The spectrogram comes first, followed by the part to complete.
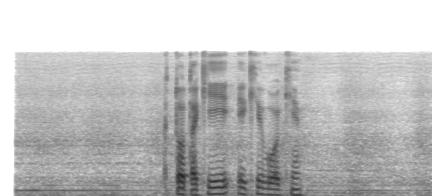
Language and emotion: Russian, neutral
